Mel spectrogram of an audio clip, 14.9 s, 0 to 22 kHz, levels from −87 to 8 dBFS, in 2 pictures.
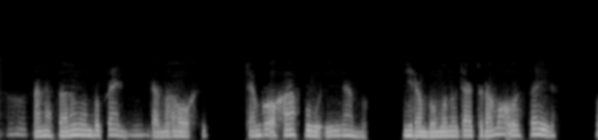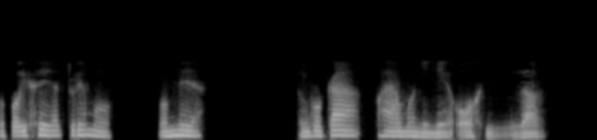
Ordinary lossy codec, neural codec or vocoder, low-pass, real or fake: MP3, 16 kbps; codec, 16 kHz, about 1 kbps, DyCAST, with the encoder's durations; 3.6 kHz; fake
